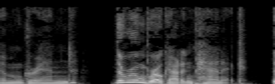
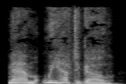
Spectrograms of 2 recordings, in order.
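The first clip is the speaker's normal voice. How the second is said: raised, louder guard's call; urgent yell; 5 semitones higher, 7 dB louder than usual. A narrator's reading. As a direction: yell to get her moving. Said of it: "a guard of theirs yelled".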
